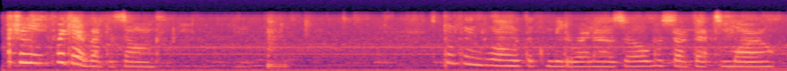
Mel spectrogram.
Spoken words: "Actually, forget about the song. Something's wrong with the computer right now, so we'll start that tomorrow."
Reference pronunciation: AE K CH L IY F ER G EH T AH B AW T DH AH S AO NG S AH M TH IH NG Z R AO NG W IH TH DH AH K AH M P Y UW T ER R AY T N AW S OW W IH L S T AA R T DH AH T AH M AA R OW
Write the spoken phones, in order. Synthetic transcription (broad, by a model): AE K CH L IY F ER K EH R AH B AW T DH AH S AO NG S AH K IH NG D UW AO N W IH DH AH K M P Y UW T ER R AY T N AW S OW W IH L S T AA R T DH AH T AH M AA R OW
